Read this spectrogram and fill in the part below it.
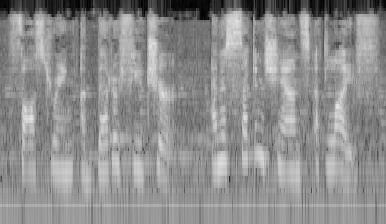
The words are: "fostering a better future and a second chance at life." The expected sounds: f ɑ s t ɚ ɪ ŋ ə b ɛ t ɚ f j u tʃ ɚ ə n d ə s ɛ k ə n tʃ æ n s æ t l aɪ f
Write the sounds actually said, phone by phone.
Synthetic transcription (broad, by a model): f ɑ s t ɚ ɪ ŋ ə b ɛ t ɚ f j u tʃ ɚ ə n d ə s ɛ k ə n tʃ æ n s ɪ t l aɪ f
